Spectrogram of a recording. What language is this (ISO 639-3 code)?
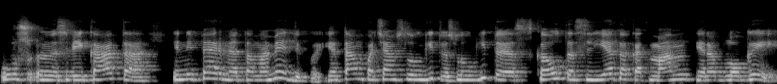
lit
